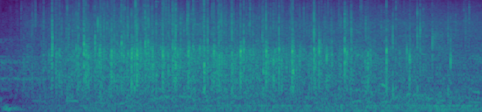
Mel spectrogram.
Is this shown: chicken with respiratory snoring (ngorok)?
no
